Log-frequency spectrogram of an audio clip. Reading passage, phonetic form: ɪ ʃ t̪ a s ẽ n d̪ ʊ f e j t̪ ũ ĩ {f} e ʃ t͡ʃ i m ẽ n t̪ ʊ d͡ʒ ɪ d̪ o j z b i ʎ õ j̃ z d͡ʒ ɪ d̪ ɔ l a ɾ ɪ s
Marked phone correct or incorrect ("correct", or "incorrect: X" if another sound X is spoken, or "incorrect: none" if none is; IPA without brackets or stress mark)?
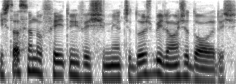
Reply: incorrect: v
